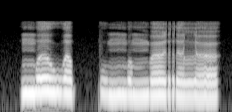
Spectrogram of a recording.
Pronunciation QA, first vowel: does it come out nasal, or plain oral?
oral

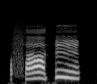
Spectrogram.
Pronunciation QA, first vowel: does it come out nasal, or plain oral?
nasal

